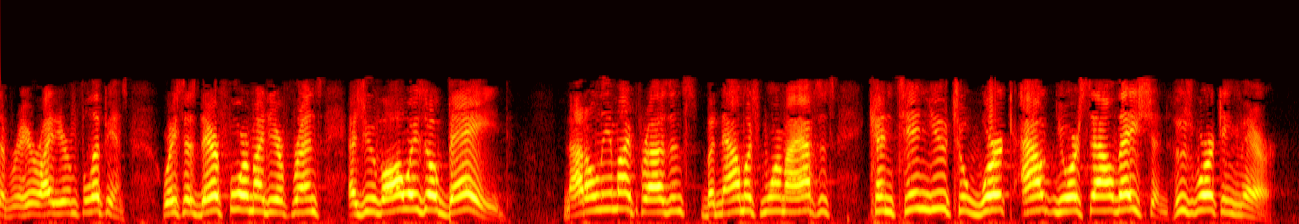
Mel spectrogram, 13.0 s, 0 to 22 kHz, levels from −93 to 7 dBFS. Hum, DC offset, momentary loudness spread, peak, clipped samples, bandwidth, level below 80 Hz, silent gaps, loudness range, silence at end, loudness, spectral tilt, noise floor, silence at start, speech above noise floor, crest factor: none; under 0.1%; 13 LU; 0 dBFS; under 0.1%; 5.2 kHz; -56 dBFS; none; 4 LU; 0.3 s; -16 LUFS; -8.5 dB/octave; -64 dBFS; 0 s; 48 dB; 16 dB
